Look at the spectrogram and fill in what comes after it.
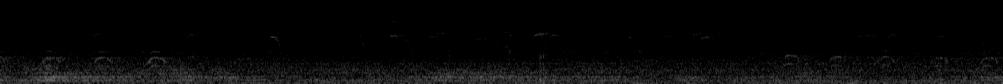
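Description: Small birds calling in a wood: a run of short, high chirps through the middle and later part, with lower, repeated arched notes at the start and again near the end, over a steady low background rumble.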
